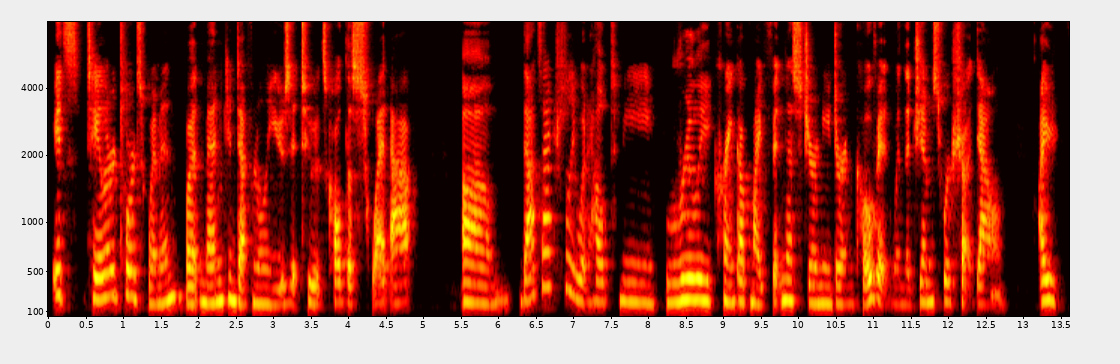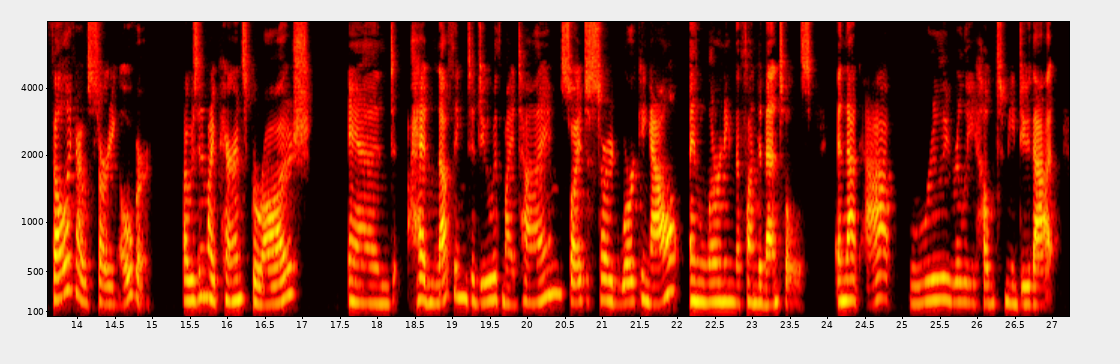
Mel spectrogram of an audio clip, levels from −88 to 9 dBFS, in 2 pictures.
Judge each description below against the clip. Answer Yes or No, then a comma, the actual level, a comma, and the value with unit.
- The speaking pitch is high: Yes, high, 200 Hz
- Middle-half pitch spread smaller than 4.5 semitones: Yes, average, 2.8 semitones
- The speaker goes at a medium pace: Yes, average, 170 wpm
